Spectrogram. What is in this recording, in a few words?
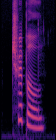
"triple", voice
